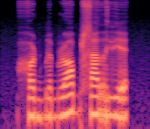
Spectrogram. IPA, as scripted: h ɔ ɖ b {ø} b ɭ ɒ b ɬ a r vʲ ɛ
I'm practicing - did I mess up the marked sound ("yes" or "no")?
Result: yes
